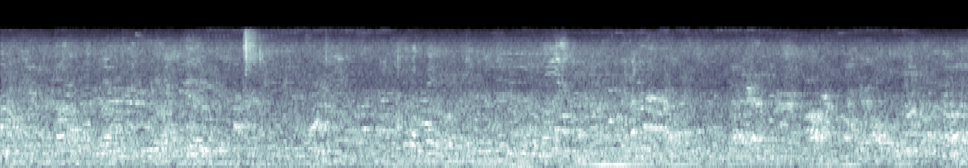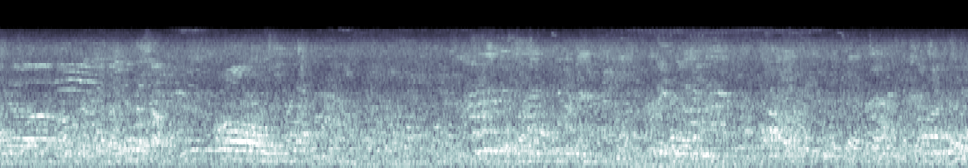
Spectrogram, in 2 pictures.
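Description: A crowd of women and children chatter nearby.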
